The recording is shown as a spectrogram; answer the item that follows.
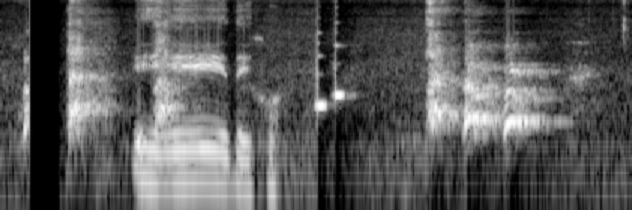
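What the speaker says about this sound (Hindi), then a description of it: "ऊपर से भौंक रहा है" A dog barks from an upper floor of a house at night, giving several sharp barks and yelping whines, fairly close, while someone speaks briefly over it.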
